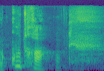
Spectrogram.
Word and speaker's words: Coutras: Oui, la bataille de Coutras, avec un S à la fin qui ne se prononce pas.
